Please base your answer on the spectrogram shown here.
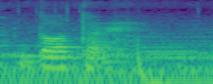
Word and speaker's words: daughter: letter z it is gh is silent and it is pronounced as daughter and also uh in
